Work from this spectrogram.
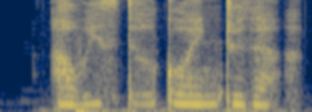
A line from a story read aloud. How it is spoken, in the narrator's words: Shama whispered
